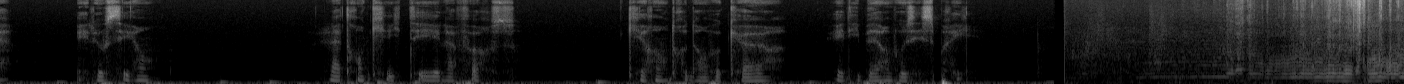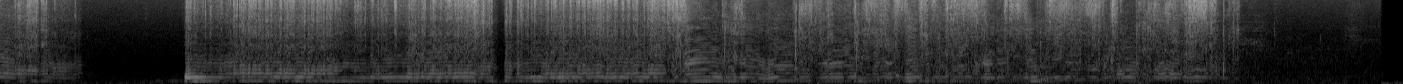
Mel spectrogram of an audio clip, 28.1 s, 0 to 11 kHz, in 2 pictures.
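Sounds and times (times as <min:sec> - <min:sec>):
speech: 0:01.0 - 0:01.6, 0:03.3 - 0:05.2, 0:06.3 - 0:07.8, 0:08.4 - 0:09.8, 0:13.5 - 0:14.6
bumblebee buzzing loudly: 0:11.4 - 0:14.9, 0:15.9 - 0:26.6
bumblebee bumping against window glass: 0:11.5 - 0:14.9, 0:15.9 - 0:26.4.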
